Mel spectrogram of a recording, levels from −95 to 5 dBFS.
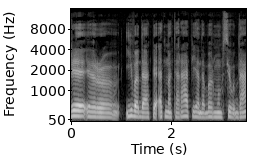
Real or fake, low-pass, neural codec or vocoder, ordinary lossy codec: real; 14.4 kHz; none; MP3, 64 kbps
